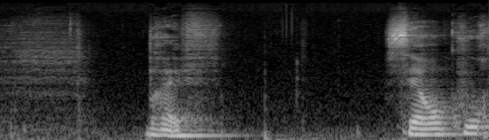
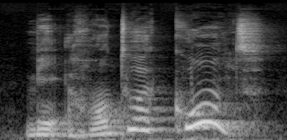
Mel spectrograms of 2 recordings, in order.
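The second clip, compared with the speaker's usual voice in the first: excited; 7 semitones higher, 6 dB louder, slower than usual. Real, not acted. Exclaiming at the change.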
